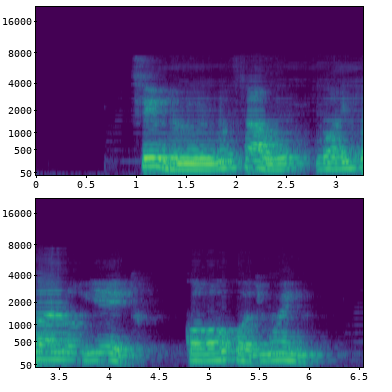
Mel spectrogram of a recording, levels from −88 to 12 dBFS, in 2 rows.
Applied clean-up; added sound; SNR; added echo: neural separator model SepFormer DNS4.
